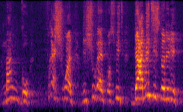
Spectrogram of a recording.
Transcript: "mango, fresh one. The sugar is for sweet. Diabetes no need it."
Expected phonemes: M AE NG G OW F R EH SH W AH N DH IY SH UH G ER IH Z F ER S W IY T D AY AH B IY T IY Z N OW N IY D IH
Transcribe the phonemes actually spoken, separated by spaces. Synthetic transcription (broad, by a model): M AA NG G OW F R EH SH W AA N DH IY SH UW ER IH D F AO S W IY T D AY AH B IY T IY S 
